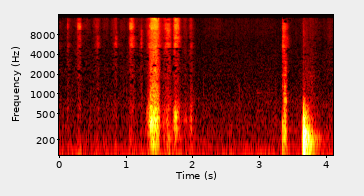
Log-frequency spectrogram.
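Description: Wood handsaw cutting through fiberglass glass-wool insulation: a few soft, scratchy strokes in the first two seconds. Two short knocks follow near the end, the second the loudest.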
